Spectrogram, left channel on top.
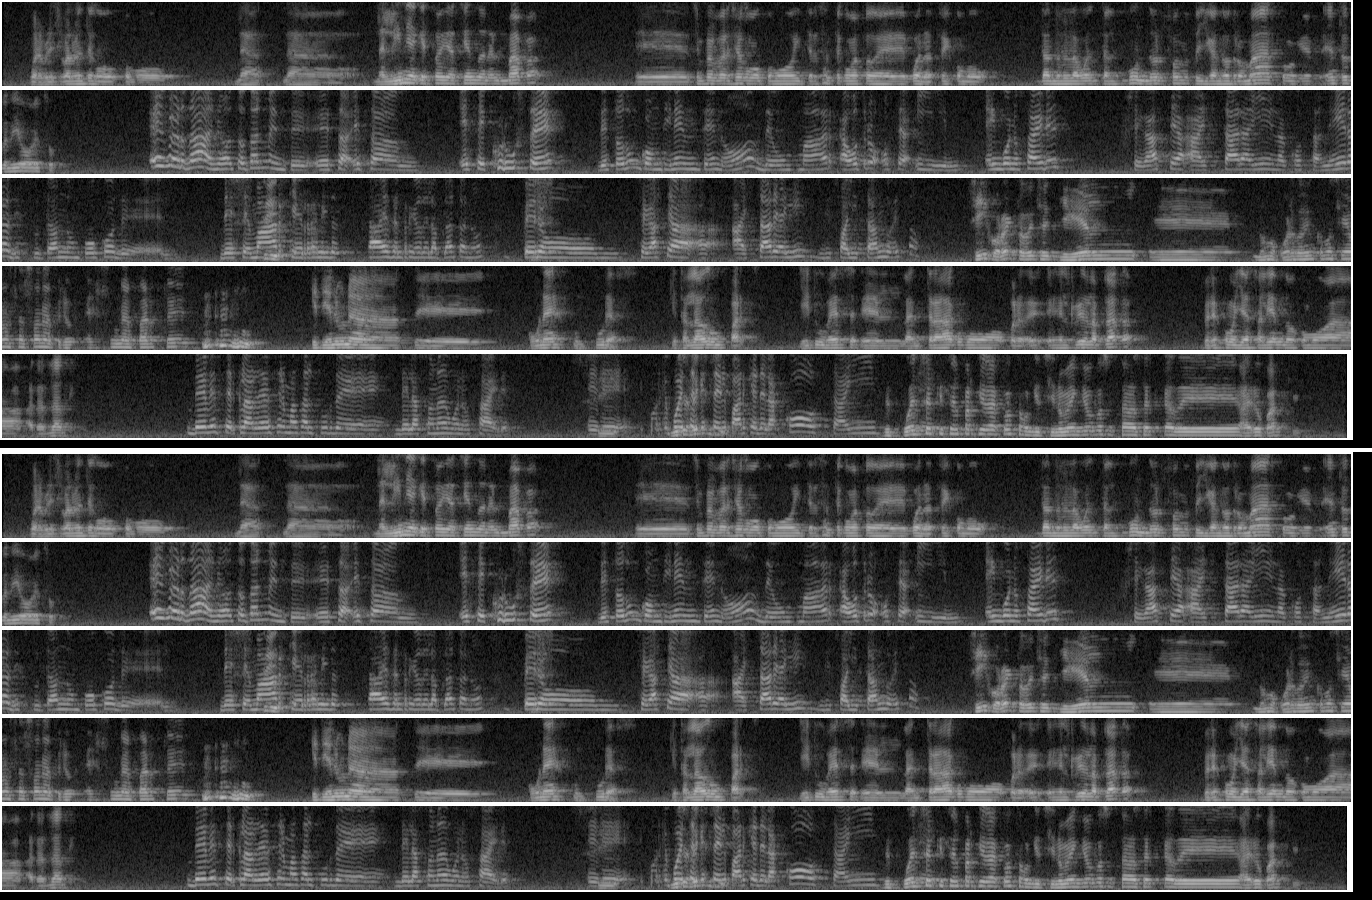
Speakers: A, on the right; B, on the right.
A: bueno, principalmente como, como la, la- la línea que estoy haciendo en el mapa, eh, siempre me pareció como, como interesante como esto de, bueno, estoy como dándole la vuelta al mundo, en el fondo estoy llegando a otro mar, como que es entretenido eso.
B: Es verdad, ¿no? Totalmente. Esa, esa, mm, ese cruce de todo un continente, ¿no? De un mar a otro. O sea, y en Buenos Aires llegaste a, a estar ahí en la costanera disfrutando un poco del- de, ese
A: Sí,
B: mar que en realidad es el Río de la Plata, ¿no? Pero
A: s-
B: mm, llegaste a, a- a estar ahí visualizando eso.
A: sí, correcto. De hecho, llegué al, eh, no me acuerdo bien cómo se llama esa zona, pero es una parte <clears throat> que tiene unas, eh, como unas esculturas que está al lado de un parque. Y ahí tú ves el- la entrada como, bueno, es es el Río de la Plata pero es como ya saliendo como a, al Atlántico.
B: Debe ser, claro, debe ser más al sur de, de la zona de Buenos Aires.
A: Sí.
B: Eh, porque
A: Mira,
B: puede ser
A: de
B: que
A: hecho,
B: esté
A: sí,
B: el Parque de la Costa ahí.
A: puede
B: eh,
A: ser que sea el Parque de la Costa, porque si no me equivoco, eso estaba cerca de Aeroparque.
